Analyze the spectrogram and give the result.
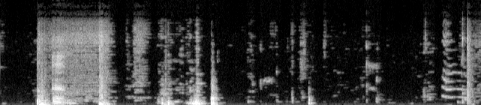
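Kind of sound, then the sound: animal, cat meowing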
